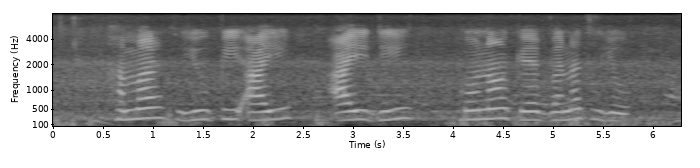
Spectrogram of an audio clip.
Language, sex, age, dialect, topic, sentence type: Maithili, female, 31-35, Angika, banking, question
